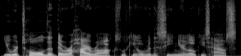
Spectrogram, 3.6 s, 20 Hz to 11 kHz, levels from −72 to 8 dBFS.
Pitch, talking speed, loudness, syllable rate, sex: 120 Hz, 250 wpm, -20 LUFS, 6.3 syllables/s, male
